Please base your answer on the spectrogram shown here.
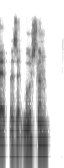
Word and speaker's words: Muslim: Muslim is typically how you say it in Arabic. Okay. So it'd be Muslim. Well, how would I say it if I was just a white guy from Louisiana? Muslim. Okay. Yeah. Say it like with a harder S, like Muslim.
